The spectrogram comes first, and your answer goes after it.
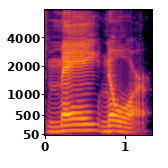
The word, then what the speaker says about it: Manor: Okay, so Bexar is Bear, and Manor is Maynor.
